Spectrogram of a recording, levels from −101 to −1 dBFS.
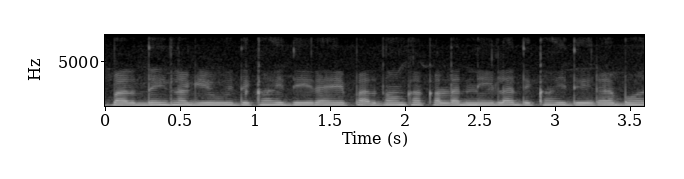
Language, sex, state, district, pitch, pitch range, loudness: Hindi, female, Bihar, Darbhanga, 220 Hz, 220-225 Hz, -39 LUFS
